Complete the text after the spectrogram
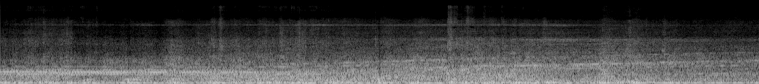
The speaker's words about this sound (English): More trams. This one is new.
